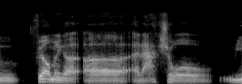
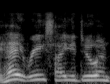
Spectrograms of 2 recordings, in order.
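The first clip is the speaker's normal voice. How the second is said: friendly star greeting; 10 semitones higher than usual. Retold or imitated. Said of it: "talks to me directly".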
